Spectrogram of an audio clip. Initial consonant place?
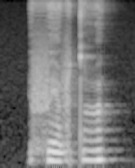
labial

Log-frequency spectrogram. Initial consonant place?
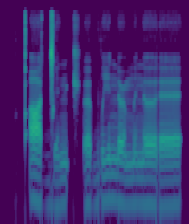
uvular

